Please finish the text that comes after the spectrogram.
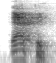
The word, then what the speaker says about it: NATPE: And it's about the, how do you pronounce the NATPE convention? The NATPE? NATPE.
